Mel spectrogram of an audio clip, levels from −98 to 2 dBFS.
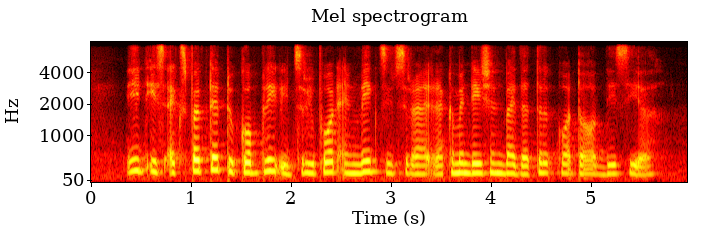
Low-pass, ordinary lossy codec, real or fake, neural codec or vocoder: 7.2 kHz; none; fake; codec, 16 kHz in and 24 kHz out, 0.8 kbps, FocalCodec, streaming, 65536 codes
